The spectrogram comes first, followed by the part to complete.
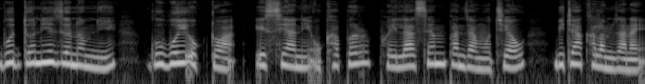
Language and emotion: Bodo, neutral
